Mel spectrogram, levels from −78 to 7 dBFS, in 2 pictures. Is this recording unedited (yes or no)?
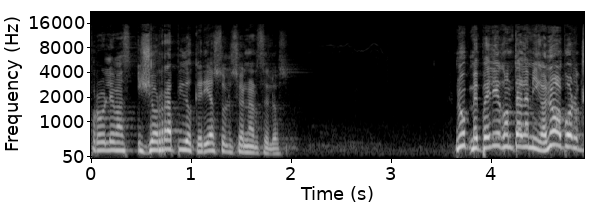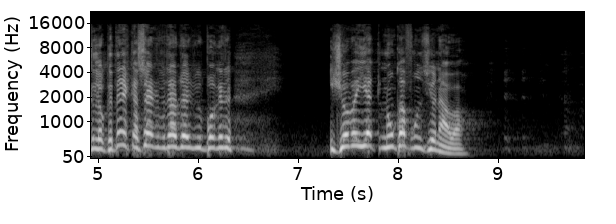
no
